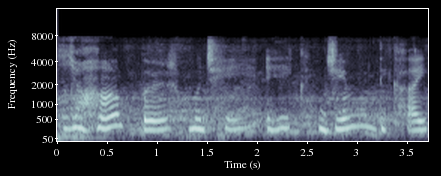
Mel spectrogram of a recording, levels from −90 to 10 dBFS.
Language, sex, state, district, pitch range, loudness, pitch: Hindi, female, Himachal Pradesh, Shimla, 235-265 Hz, -14 LUFS, 250 Hz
